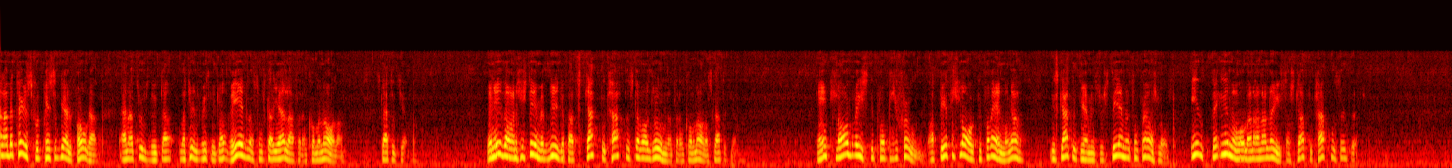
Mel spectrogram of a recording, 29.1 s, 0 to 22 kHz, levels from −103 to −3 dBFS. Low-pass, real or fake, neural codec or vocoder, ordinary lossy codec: 7.2 kHz; fake; codec, 16 kHz, 4.8 kbps, FACodec; none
